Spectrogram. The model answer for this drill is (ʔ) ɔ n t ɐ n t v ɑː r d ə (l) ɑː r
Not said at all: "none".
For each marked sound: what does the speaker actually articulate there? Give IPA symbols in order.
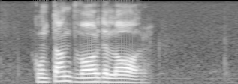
k, l

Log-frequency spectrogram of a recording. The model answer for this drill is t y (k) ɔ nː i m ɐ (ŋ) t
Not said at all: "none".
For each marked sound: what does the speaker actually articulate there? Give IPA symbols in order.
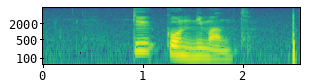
k, n

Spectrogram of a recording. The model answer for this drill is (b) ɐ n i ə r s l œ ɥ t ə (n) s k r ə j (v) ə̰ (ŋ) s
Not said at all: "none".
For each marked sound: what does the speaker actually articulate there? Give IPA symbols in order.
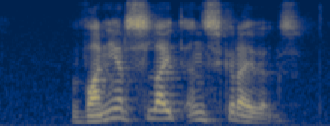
v, n, v, ŋ

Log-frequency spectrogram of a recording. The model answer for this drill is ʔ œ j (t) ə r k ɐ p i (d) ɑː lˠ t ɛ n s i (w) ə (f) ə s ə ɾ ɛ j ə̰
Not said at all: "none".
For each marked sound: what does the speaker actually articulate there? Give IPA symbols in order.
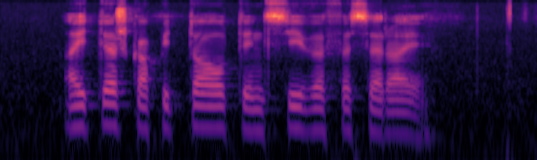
t, t, v, f

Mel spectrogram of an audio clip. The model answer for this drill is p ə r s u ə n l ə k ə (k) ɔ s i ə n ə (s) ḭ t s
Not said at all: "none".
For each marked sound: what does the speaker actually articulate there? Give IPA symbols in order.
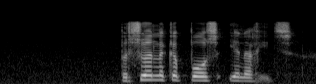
p, χ

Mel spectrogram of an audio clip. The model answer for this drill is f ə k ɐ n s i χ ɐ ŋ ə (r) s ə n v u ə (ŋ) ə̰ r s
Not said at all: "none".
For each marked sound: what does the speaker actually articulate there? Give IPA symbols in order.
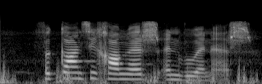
r, n

